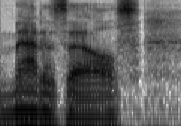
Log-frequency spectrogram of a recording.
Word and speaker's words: Mazatzal: The Matazel Mountains, that's spelled M-A-Z-A-T-Z-A-L. The Tonto Forest website is very clear that the correct pronunciation is Mazatzal. But everybody up in the Rim Country for many decades has called them the Matazels.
